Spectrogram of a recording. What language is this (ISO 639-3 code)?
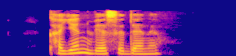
chm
